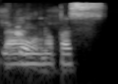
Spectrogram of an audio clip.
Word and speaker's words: l'anno scorso: pasado se dice l'anno L'anno scorso. scorso. L'anno ¿Lano qué? scorso. L'anno Scorso. scorso, el año pasado. L'anno scorso. Pero debe marcarse bien. Primero, el apóstrofe no existe. Y la doble N, l'anno scorso.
